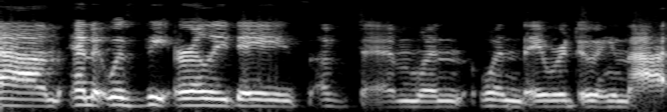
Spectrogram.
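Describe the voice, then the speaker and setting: A woman with an American accent speaks at a moderate pace in an ordinary speaking voice, her fairly low pitch held to fairly even intonation. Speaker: software company executive. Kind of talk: interview.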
